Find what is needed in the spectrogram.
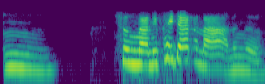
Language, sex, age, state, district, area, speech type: Bodo, female, 30-45, Assam, Udalguri, urban, conversation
